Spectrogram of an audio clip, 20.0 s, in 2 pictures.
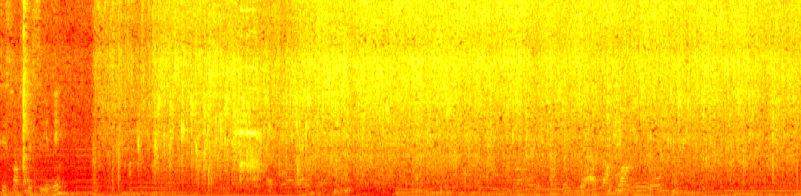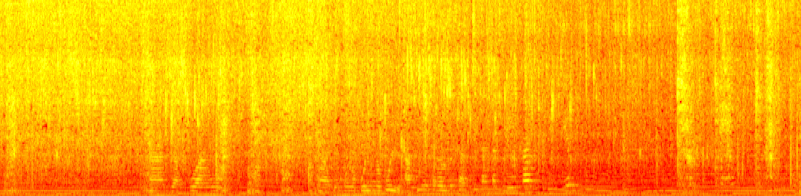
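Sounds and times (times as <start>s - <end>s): sausage and garlic sizzling in oil: 0.1s - 20.0s
metal spatula scraping a wok: 4.0s - 5.6s, 6.8s - 14.6s, 18.4s - 20.0s.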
